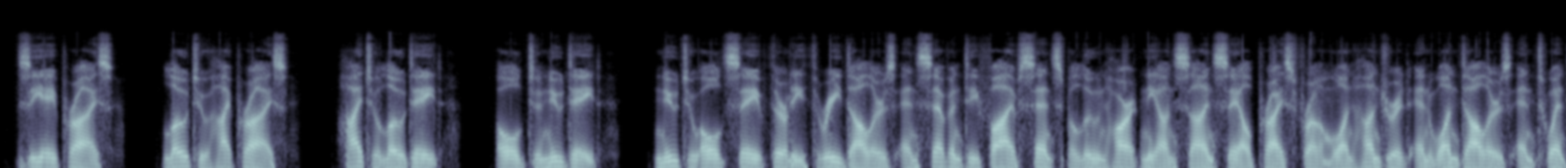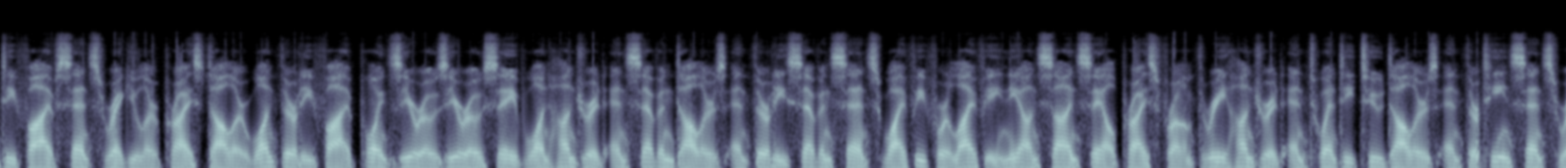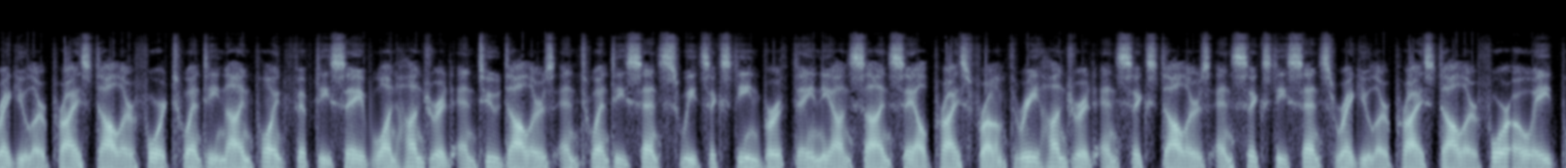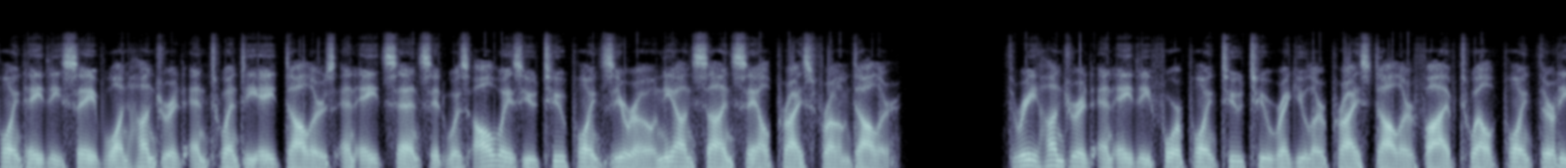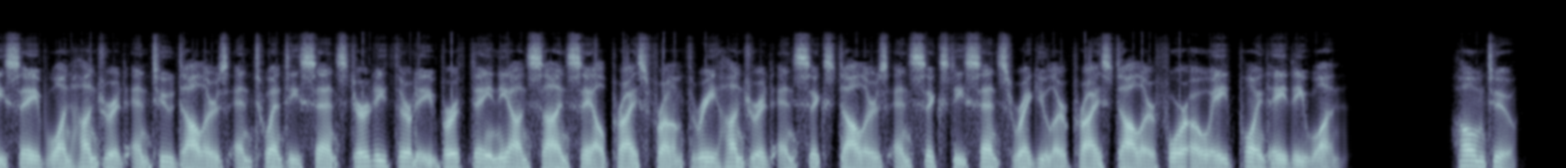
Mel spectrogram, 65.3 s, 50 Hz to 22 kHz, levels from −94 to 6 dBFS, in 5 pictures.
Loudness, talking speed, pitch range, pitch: -20 LUFS, 85 wpm, 85-100 Hz, 90 Hz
